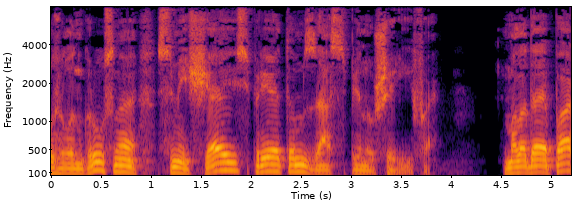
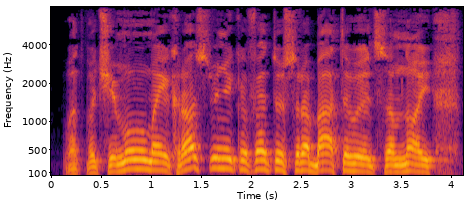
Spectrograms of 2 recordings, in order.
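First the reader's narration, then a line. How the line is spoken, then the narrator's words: Grumbling. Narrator (Russian): пробурчал Роберт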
